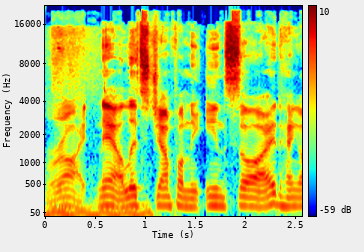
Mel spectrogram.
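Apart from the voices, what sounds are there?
No distinct noise like a dog, phone or traffic.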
